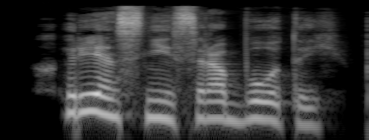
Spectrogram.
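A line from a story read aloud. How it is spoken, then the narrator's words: Grumbling mutter. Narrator (Russian): пробурчал я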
